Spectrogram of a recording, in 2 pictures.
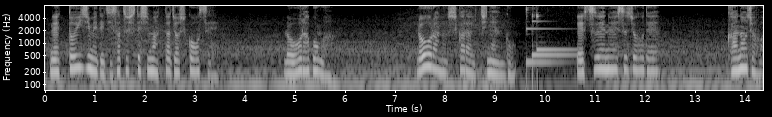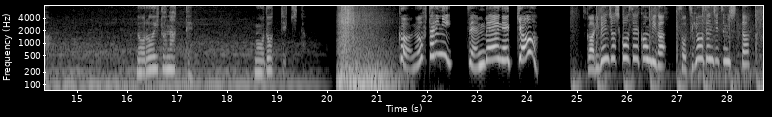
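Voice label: Japanese, general; Golocalise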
